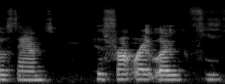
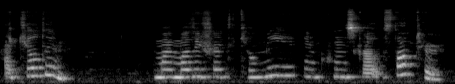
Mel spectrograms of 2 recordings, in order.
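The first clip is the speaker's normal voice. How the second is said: put-on young dragon girl voice; 8 semitones higher than usual. Peril voiced, higher than narration.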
